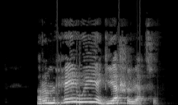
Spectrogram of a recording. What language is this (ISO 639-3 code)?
abk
